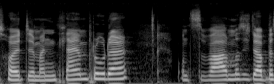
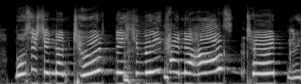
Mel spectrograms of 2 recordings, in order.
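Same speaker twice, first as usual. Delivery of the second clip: put-on, very high, loud, aghast horrified cry; 5 dB louder than usual. Retelling the reaction of the speaker's brother Noah, imitating horrified Noah. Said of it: "voll entsetzt".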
